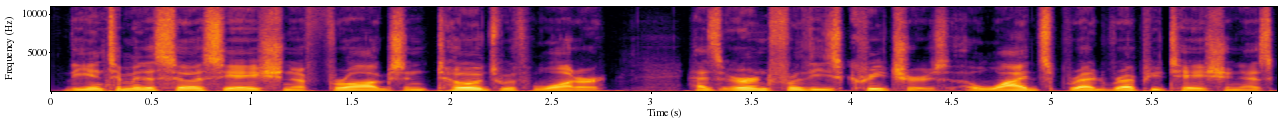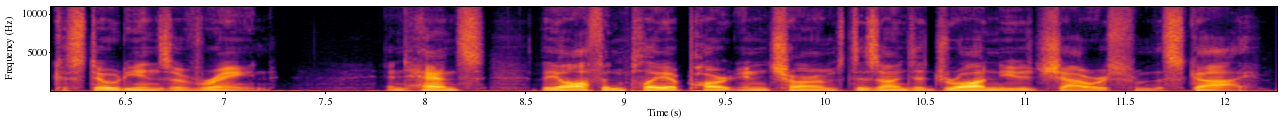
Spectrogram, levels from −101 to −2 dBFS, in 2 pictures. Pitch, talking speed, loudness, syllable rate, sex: 115 Hz, 185 wpm, -19 LUFS, 5.8 syllables/s, male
